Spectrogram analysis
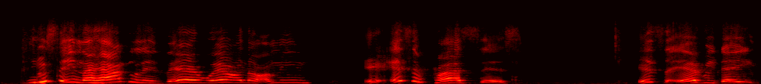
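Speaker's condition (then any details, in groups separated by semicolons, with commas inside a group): Cerebral palsy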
